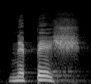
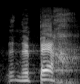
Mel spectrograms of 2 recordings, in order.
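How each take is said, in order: First: The word ends in a soft sh sound. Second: The word ends in a strong throaty sound. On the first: "así como suena" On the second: "ponen mucho énfasis en el"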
